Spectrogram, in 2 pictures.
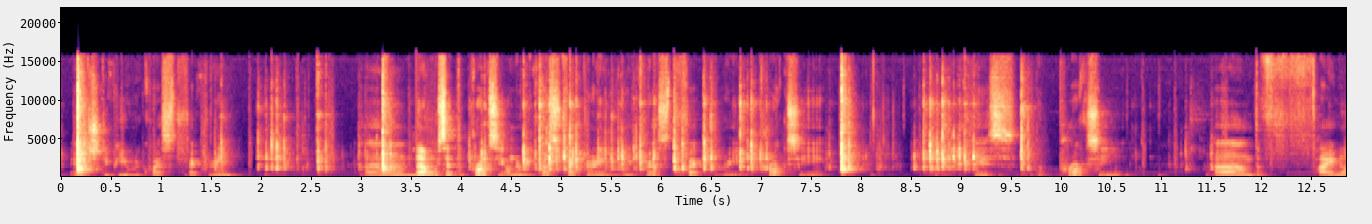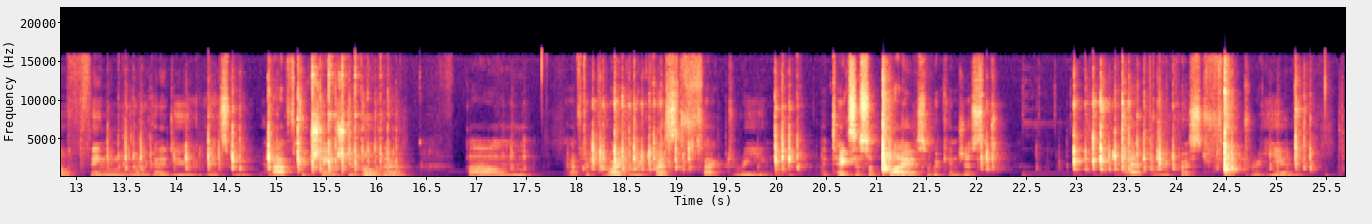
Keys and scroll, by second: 2.0 shift+8, 5.5 shift+f, 19.0 shift+f, 23.7 shift+f, 25.2 super+Right.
